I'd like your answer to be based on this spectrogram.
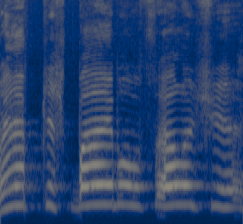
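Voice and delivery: mock yelling. Telling a joke, acting out the man above answering: imitating someone yelling down. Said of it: "the guy yells down".

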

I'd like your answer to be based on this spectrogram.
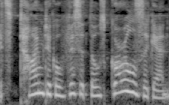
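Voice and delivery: puffing out words. Narrator reads Wolf at Rabbit's door early in the morning, puffing. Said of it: "he puffed".

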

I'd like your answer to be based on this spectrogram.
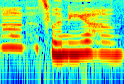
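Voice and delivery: put-on very high-pitched, soft, quiet little laugh. Retelling watching a funny movie: imitating own quiet laughing. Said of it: "I laugh kinda quietly".

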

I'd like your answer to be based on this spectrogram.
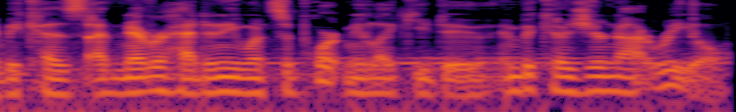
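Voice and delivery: normal talking voice

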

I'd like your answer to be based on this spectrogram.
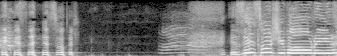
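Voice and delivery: very high, loud, put-on Southern accent. Asked for their best southern accent, answering in a southern accent. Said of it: "Give me your best southern accent".

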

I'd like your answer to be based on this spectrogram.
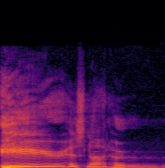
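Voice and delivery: eerie, spooky put-on voice, "ear" drawn out. Speaker imitating people who say God's things can't be understood: mocking a weird, creepy voice. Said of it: "They do their weird, creepy voice like that".

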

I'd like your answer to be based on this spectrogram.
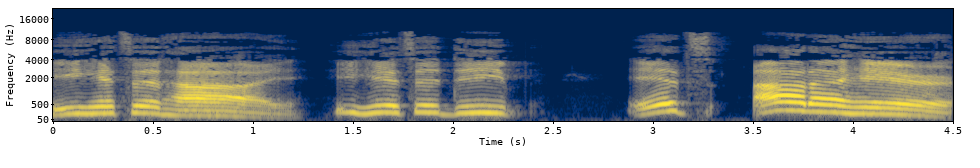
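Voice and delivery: very loud, very high, belted announcer call. Asked to hear the announcer impression, doing a Kuiper home-run call impression. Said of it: "Let me hear yours".

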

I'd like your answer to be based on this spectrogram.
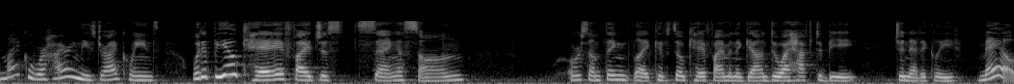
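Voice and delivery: normal talking voice

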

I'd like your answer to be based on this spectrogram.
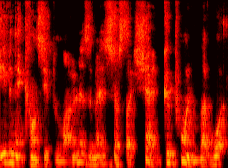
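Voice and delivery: plain

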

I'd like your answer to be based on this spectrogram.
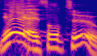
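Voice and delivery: shrill, booming, drawn-out, very loud, high excited yell. Celebrating a sale in a mock pitch game: yelling excitedly. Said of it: "don't yell".

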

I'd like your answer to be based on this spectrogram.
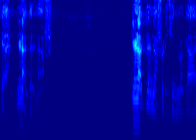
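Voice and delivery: low, fast taunting voice. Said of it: "the enemy is right there going".

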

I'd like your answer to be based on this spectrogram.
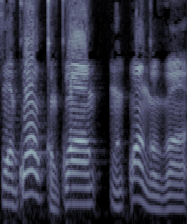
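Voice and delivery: high, loud wah-wah adult voice. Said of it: "how parents are portrayed, or adults".

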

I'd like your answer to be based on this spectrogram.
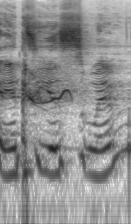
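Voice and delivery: put-on very high, loud British accent. Retelling a woman's pool invitation, imitating her British accent. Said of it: "she did have a British accent".

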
